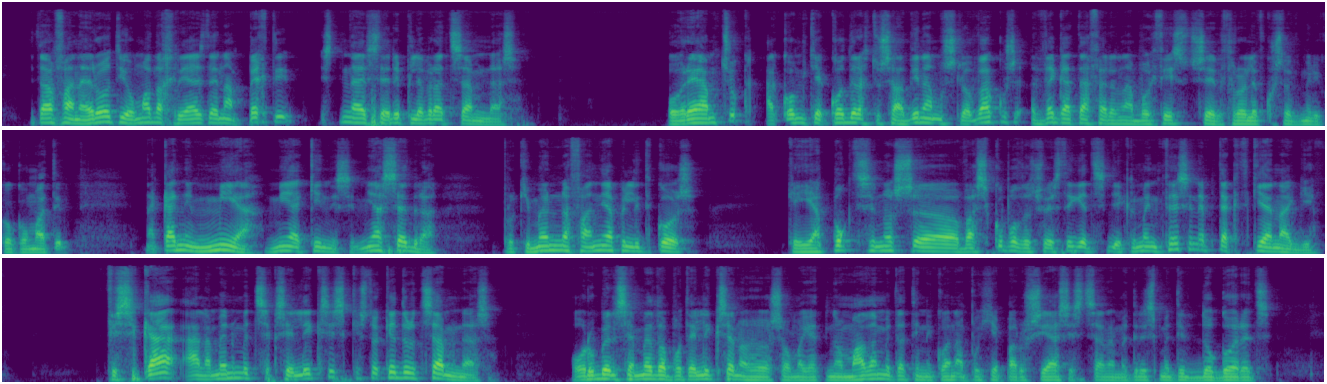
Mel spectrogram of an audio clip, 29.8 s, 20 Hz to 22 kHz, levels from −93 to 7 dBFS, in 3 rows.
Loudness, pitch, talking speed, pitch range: -24 LUFS, 125 Hz, 165 wpm, 100-140 Hz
